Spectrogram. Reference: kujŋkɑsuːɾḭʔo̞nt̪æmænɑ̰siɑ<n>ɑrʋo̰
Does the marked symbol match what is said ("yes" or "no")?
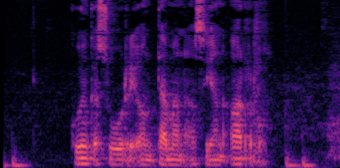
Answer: yes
